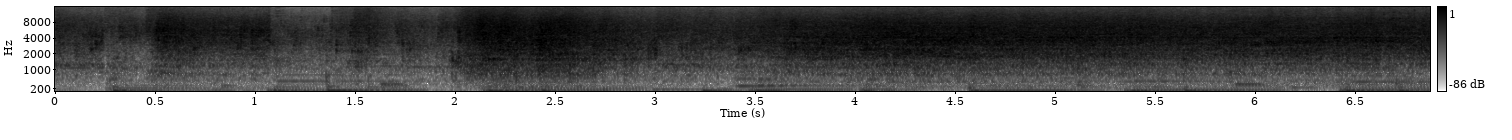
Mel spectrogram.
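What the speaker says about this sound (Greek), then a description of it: "Αφού έχει ζεσταθεί το λάδι, σκουπίζω τις μελιτζάνες και τις προσθέτω" Loud, steady sizzling of eggplants frying in hot oil, with a few clanks of a utensil against the pan, no talking.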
